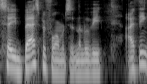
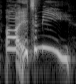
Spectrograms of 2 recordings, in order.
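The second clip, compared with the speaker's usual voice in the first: much higher, cartoonish Italian Mario accent. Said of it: "rather than being like".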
